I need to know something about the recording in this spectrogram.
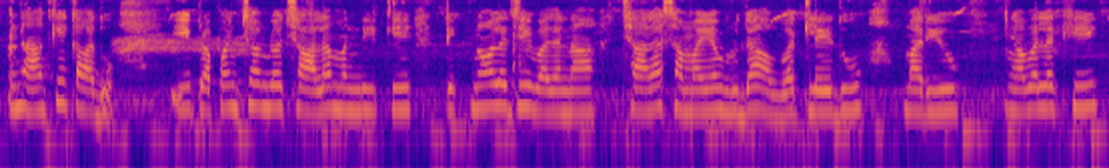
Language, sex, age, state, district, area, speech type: Telugu, female, 18-30, Telangana, Nizamabad, urban, spontaneous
